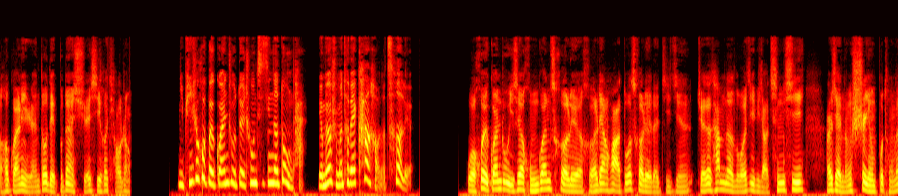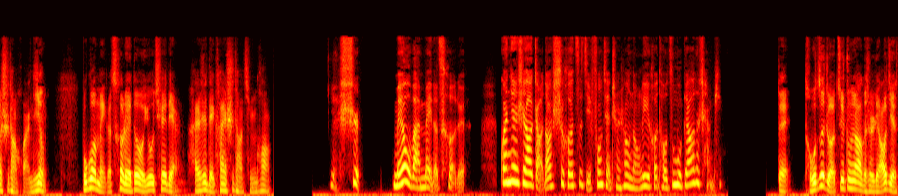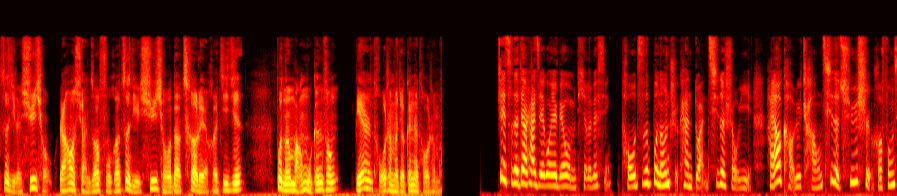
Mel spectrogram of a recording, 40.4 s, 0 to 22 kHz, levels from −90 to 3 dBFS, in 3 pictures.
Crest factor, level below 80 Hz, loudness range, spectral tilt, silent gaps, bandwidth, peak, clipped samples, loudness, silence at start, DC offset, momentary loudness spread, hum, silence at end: 16 dB; -50 dBFS; 5 LU; -6 dB/octave; 2.47-2.52 s, 6.29-6.34 s, 6.81-6.85 s, 17.57-17.62 s, 18.08-18.13 s, 24.39-24.43 s, 24.89-24.95 s, 34.08-34.13 s; 10.5 kHz; -6 dBFS; under 0.1%; -21 LUFS; 0 s; under 0.1%; 13 LU; none; 0 s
